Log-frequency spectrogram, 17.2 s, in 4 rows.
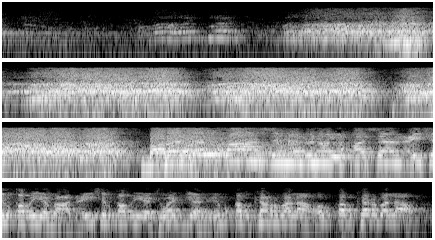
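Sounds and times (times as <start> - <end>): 
crowd shouting: 2.8 - 10.9
speech: 12.2 - 17.2.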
